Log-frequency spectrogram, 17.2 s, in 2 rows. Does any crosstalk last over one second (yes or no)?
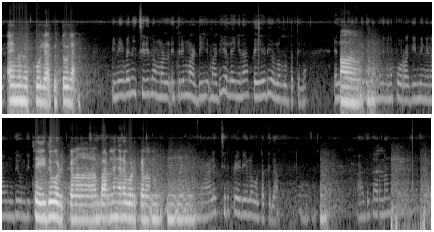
yes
